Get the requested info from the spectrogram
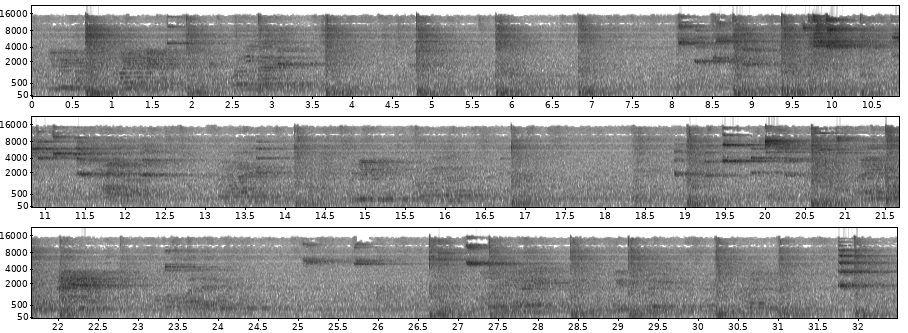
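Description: A basketball bouncing and thudding on an indoor court floor, in irregular strikes through the whole stretch, with echo from the hall.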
